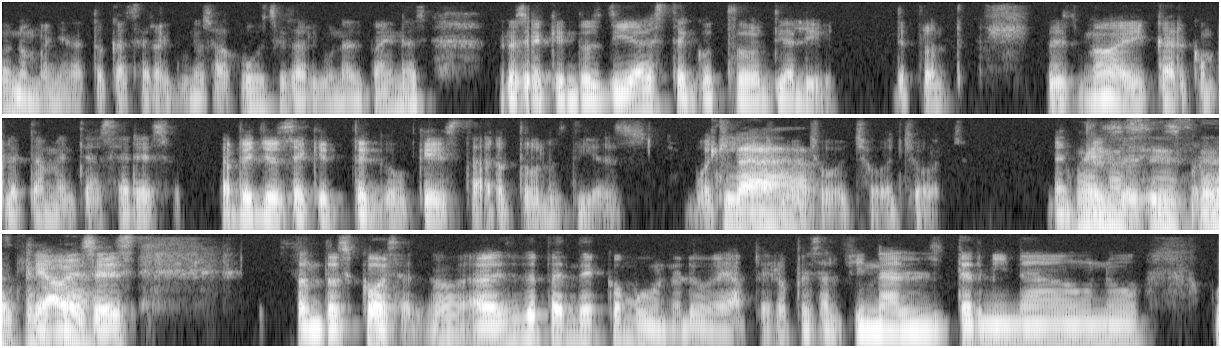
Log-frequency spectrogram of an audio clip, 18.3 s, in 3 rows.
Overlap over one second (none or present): present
